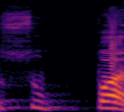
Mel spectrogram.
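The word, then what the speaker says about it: super: पी ए से प देखिए ई का इसमें साइलेंट करेंगे ठीक है और आर से होता है र लिखेंगे तो एस यू पी ई आर तो क्या पढ़ेंगे दोस्तों सुपर पर ठीक है उसके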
